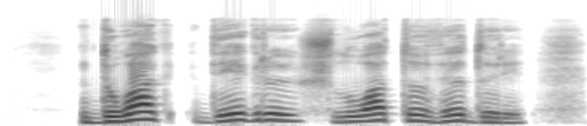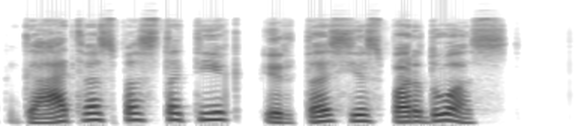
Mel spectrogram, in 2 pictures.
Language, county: Lithuanian, Klaipėda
